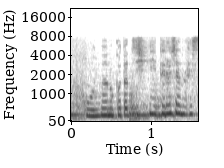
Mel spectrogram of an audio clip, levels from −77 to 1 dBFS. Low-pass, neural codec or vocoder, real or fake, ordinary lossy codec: none; codec, 16 kHz, 16 kbps, FunCodec, trained on Chinese and English, 50 frames a second; fake; none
